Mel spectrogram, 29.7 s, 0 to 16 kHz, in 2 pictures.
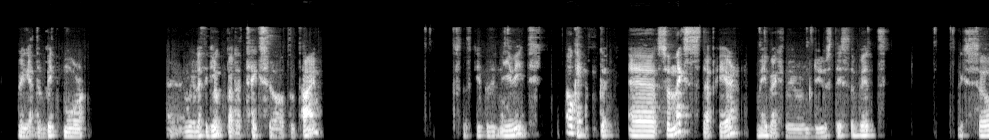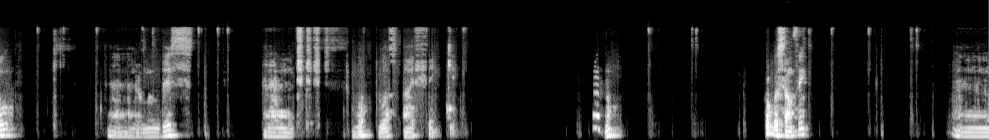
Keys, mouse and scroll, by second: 6.4-7.0 drag, 12.1 click, 14.3 drag, 14.8 middle click, 15.8 middle click, 17.1 click, 17.8 middle click, 18.1 shift+middle click, 21.8-24.6 middle drag, 25.2 click, 26.8 click, 27.3 middle click, 28.5 shift+click.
